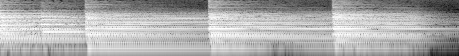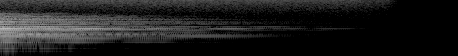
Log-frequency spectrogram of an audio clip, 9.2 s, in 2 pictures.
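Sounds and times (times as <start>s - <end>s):
simple piano: 0.0s - 5.8s.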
